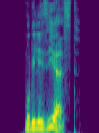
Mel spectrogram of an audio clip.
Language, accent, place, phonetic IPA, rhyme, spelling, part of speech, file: German, Germany, Berlin, [mobiliˈziːɐ̯st], -iːɐ̯st, mobilisierst, verb, De-mobilisierst.ogg
- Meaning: second-person singular present of mobilisieren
